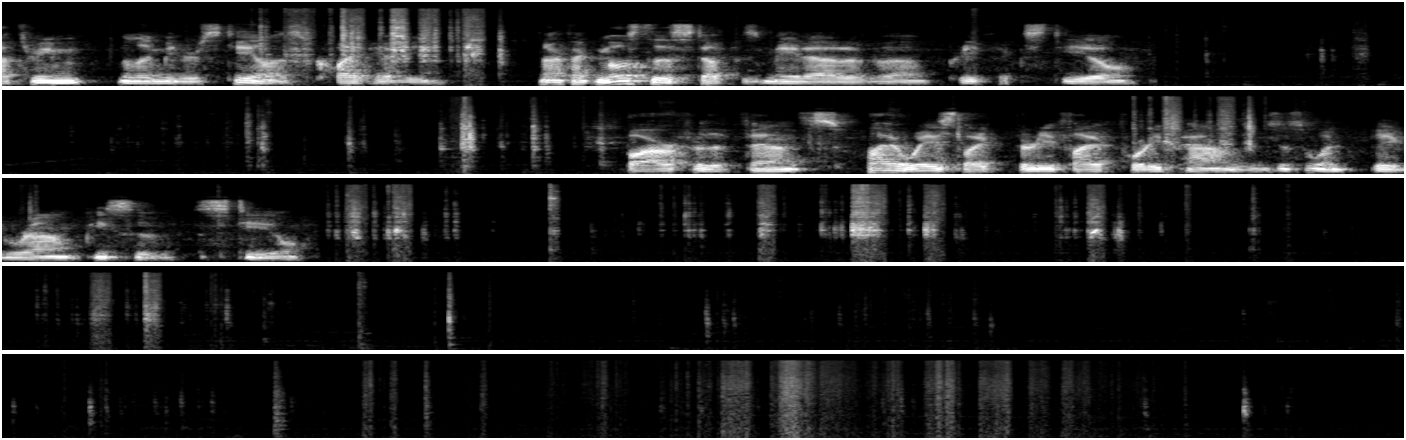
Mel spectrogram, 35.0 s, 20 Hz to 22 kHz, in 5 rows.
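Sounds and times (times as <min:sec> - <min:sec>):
parts and packing rustling: 0:01.2 - 0:02.8, 0:05.8 - 0:10.5, 0:12.6 - 0:13.4, 0:15.6 - 0:26.3, 0:27.1 - 0:35.0.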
